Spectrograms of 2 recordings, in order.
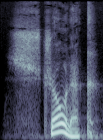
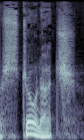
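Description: First: "Stronach" ending in a hard k; "Stronach" with a k sound at the end; guessed pronunciation. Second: "Stronach" ending in a ch as in church; alternative pronunciation. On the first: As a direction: say "Stronach" as STROH-nuk. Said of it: "I'm gonna say". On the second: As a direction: say "Stronach" as STROH-natch. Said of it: "I'm gonna say, or". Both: Shown as a demonstration.

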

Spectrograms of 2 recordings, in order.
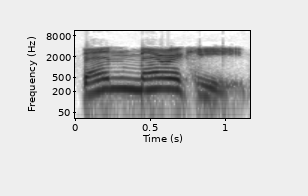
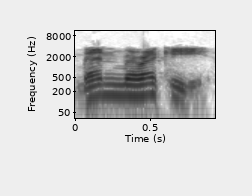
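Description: First: Marecki slow and higher, announcing it; drawn-out name. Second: Said in the usual way. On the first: Acted.

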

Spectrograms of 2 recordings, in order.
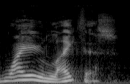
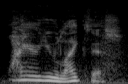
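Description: First: A lightly voiced homeless man, pitched a bit up; homeless man's voice. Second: Said in the usual way. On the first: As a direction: echo his question back in his voice. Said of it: "He's like". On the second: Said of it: "I said".

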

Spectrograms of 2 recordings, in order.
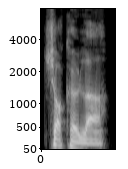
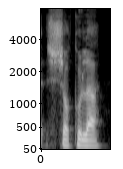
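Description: First: Chocolat spelled out as "shock-oh-LAH"; anglicised chocolat. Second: Chocolat lightly French, short quick ending; French-style chocolat. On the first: Showing the slight difference, anglicised pronunciation. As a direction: chocolat with full English OH in the middle, lower. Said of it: "rather than choco". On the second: Showing Charlie the slight difference, French-style pronunciation. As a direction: chocolat as "shok-o-la", running together. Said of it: "rather than". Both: Shown as a demonstration.

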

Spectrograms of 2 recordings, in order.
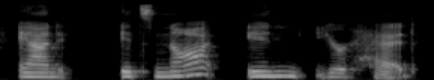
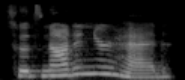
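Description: First: Slow, with a heavy stress on "not" in "it's not in your head"; slow emphatic. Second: "your" lifted and stressed in "it's not in your head". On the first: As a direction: lean on "not", drag it out slowly. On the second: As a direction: hit the word "your". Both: Shown as a demonstration. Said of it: "I need people to understand this".

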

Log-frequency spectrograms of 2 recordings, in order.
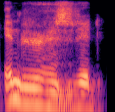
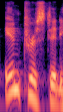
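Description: First: INTERESTED slurred into "in'sted", low and slow. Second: Said in the usual way. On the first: Retold or imitated. Imitating how the boss slurred INTERESTED, slurred and low. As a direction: run INTERESTED together in a low, dragged slur. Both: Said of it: "he, he slurred it".

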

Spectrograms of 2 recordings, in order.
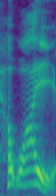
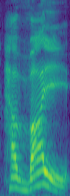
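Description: First: "Hawaii" said with a clear W sound. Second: "Hawaii" said with V for W. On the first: Wife insisting to husband on her pronunciation, "Hawaii" with a W. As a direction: say "Hawaii" with a W, as Ha-WAI-ee. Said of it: "couldn't agree on how to pronounce". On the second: Husband correcting his wife, "Hawaii" with a V. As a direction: say "Hawaii" slowly as Ha-VAI-ee. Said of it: "is how it's pronounced". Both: A narrator's reading.

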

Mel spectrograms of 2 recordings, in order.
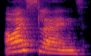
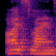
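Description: First: Iceland called out like a Eurovision roll call; Eurovision announcer. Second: Said in the usual way. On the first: Pretend. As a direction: announce Iceland to the audience, a touch grandly. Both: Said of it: "I sound like I'm on Eurovision".

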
